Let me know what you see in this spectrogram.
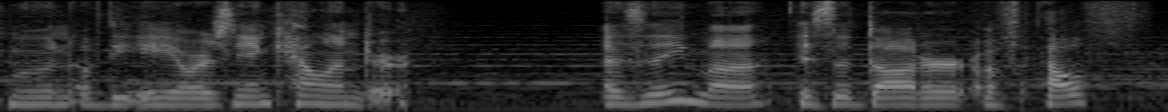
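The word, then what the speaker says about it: Azeyma: Azema. I keep wanting to pronounce it as Azemia.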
